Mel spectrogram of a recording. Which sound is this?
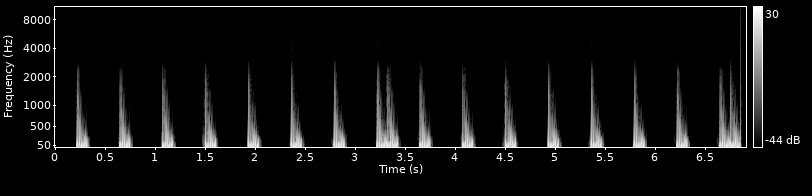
my bass audiosample, 120 to 140 bmp
electronica, dance, acid, trance, bass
